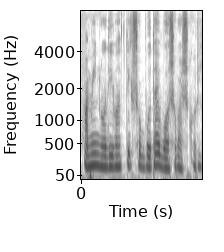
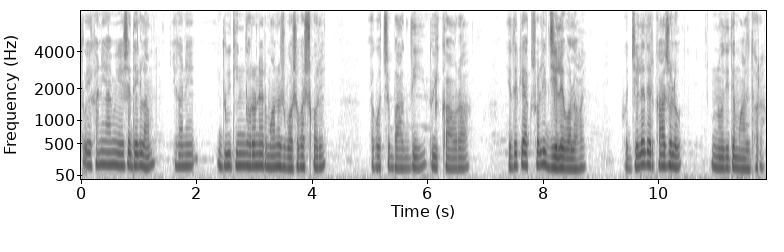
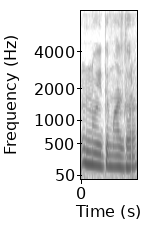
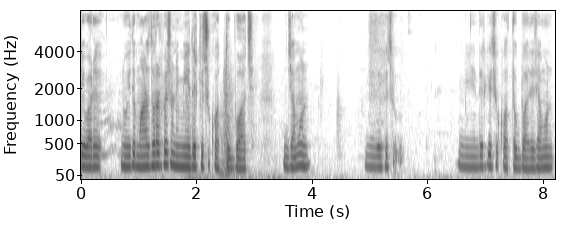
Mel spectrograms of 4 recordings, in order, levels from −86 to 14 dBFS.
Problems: background conversations at intervals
